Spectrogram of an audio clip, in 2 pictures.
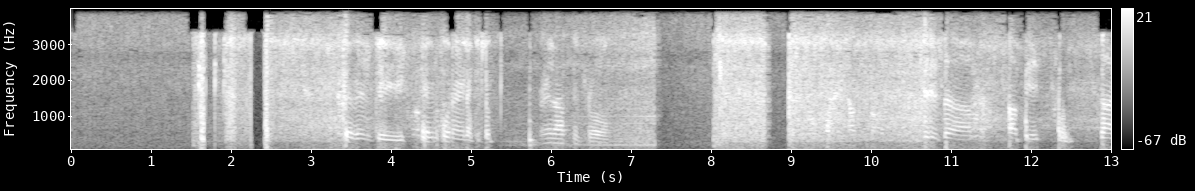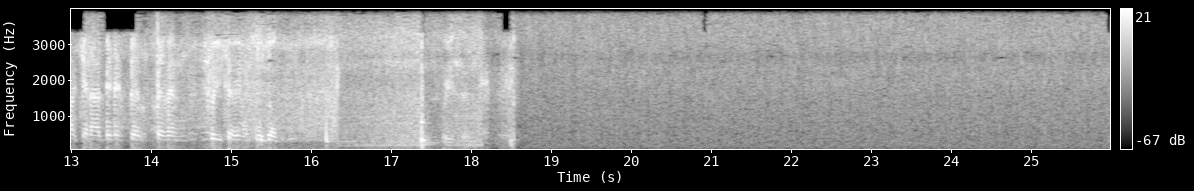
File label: Police Radio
